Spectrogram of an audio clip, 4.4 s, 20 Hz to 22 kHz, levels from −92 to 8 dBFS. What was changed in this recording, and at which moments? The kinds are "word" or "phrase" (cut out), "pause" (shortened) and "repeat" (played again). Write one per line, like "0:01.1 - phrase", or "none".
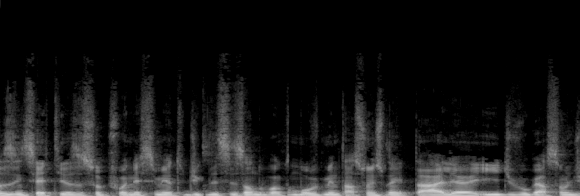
0:01.5 - word
0:02.2 - word
0:02.9 - word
